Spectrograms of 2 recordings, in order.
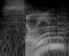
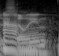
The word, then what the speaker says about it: Cillian: Cillian Murphy? – No, that's right. – Is it Cillian? – Yeah.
